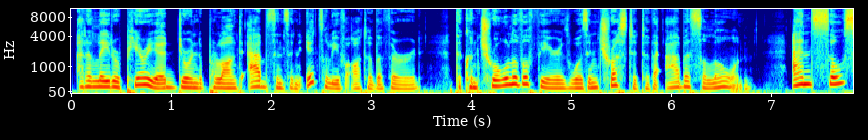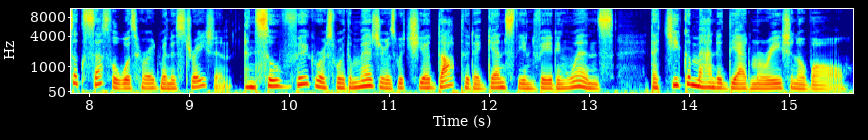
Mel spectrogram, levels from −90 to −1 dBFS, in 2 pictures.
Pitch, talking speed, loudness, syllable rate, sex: 160 Hz, 190 wpm, -21 LUFS, 6.2 syllables/s, female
